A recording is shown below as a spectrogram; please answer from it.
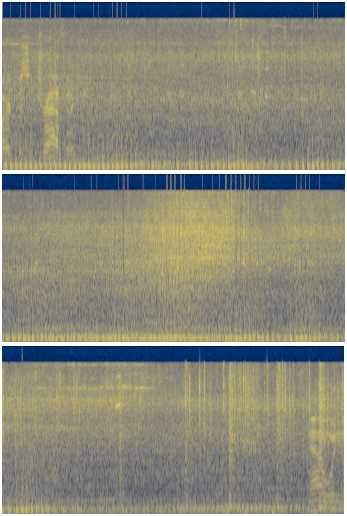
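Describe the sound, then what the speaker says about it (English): Several motorbike engines idle and rev close by in busy Philippine traffic, a loud continuous mechanical drone that eases slightly toward the end. "And here's the rest of the motorbikes."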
